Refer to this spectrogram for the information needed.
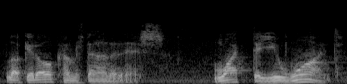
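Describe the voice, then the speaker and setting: A man's voice: deep voice, unhurried, warm tone, husky. An actor playing a blunt, wary working-class young man in an old radio drama, hesitant, stammering and slangy. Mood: nervous, suspicious. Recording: muffled vintage radio recording.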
